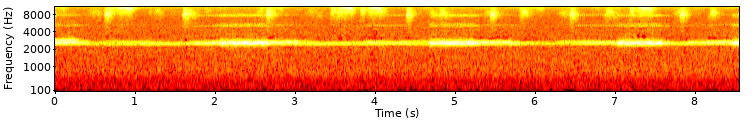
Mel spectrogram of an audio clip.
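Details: Crickets chirping in grass on a warm summer night in Bulgaria, captured with a surround microphone: a steady high-pitched trill that swells and fades every second or so, with brief sharper ticks flickering above it.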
